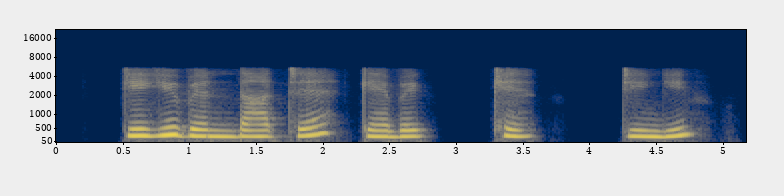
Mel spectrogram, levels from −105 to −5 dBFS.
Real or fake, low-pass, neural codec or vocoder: fake; 5.4 kHz; codec, 16 kHz, 0.2 kbps, FocalCodec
